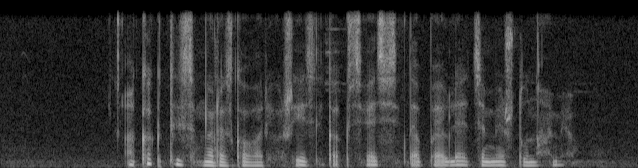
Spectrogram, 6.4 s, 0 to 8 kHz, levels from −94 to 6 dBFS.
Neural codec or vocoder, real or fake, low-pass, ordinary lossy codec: none; real; 7.2 kHz; none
